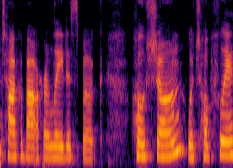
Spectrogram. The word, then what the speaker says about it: Hózhǫ́: Yeah, Hozho.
